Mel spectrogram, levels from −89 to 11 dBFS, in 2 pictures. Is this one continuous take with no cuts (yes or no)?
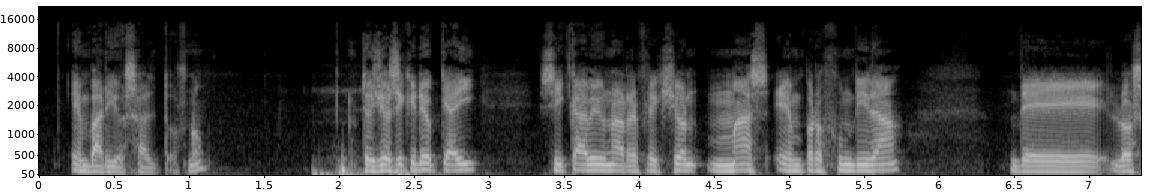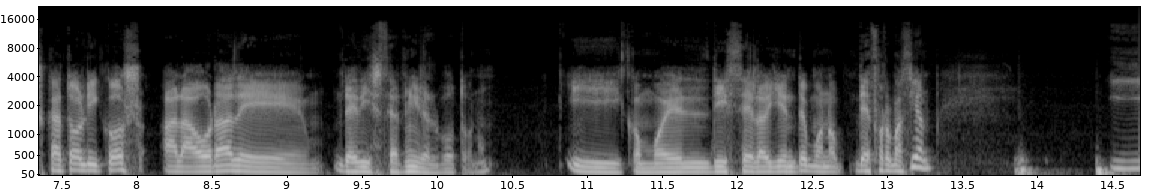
no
